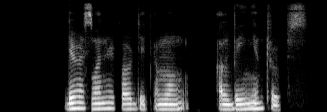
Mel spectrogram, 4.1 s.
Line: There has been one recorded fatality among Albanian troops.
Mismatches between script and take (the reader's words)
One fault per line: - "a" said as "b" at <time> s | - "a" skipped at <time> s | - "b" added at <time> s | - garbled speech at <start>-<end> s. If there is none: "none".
- "been" skipped at 1.1 s
- "fatality" skipped at 1.9 s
